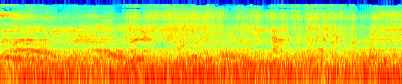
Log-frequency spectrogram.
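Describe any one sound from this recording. A creature snarls and growls during a struggle.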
